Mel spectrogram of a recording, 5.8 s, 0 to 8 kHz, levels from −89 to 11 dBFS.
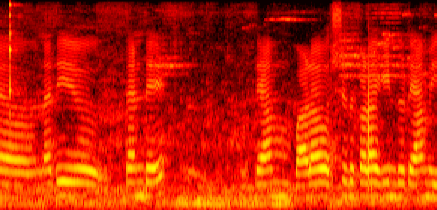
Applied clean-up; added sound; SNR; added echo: none; Cutlery, silverware / Dishes, pots, and pans; 10 dB; none.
